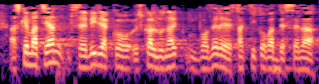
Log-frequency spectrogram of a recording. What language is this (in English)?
Basque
